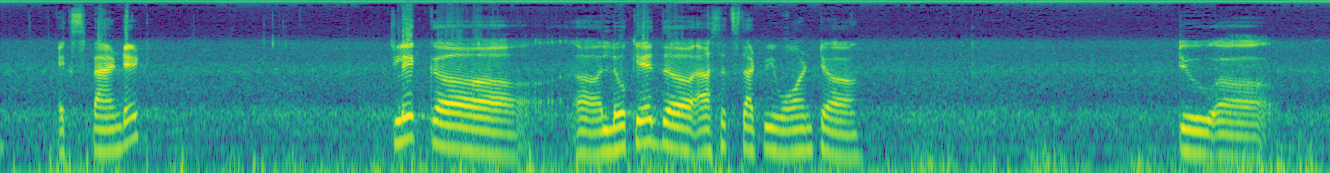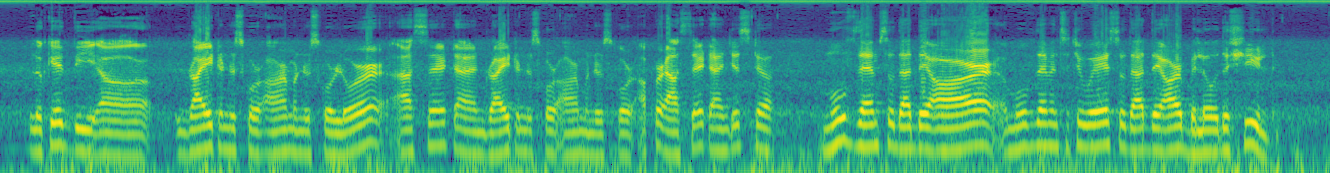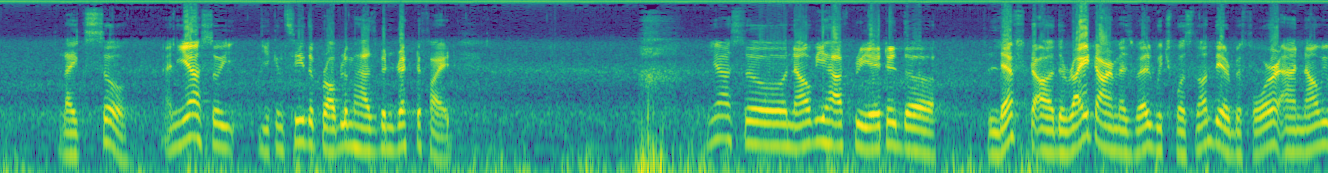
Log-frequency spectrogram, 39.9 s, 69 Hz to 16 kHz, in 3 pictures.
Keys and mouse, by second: 0.5 click, 2.9 click, 7.1 ctrl+click, 10.8 click, 20.4 click, 31.7 right click.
